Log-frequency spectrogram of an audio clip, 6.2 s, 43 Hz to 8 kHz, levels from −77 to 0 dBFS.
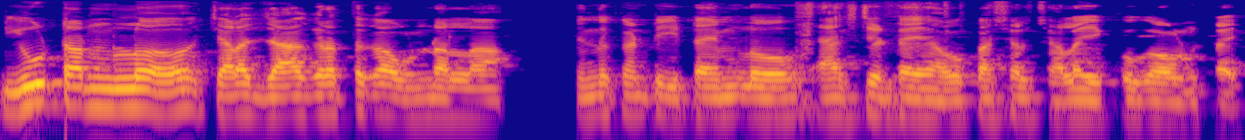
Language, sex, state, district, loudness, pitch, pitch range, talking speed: Telugu, male, Andhra Pradesh, Chittoor, -17 LUFS, 105 Hz, 100-115 Hz, 145 wpm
